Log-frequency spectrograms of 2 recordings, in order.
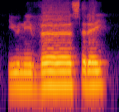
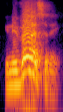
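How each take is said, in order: First: "university" with a lengthened, even "ver"; longer stress only. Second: "university" said short with "ver" punched; sudden accent on "ver" in "university", no stretching; louder stress only. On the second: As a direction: hit "ver" in "university" hard but keep it quick. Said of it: "Try getting louder without going longer". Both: Shown as a demonstration.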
